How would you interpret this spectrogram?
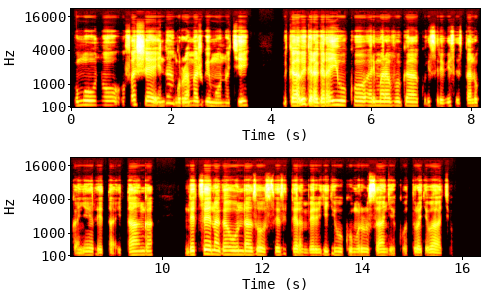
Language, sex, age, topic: Kinyarwanda, female, 25-35, government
